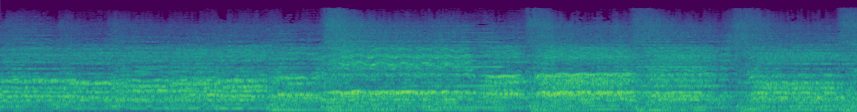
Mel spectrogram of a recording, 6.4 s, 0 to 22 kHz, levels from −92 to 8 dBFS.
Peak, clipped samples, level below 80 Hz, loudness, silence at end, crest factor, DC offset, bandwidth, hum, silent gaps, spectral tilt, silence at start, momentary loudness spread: -4 dBFS; under 0.1%; -40 dBFS; -18 LUFS; 0 s; 16 dB; under 0.1%; 16 kHz; none; none; -4.5 dB/octave; 0 s; 5 LU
